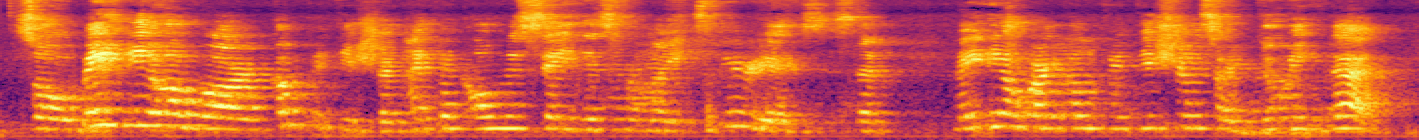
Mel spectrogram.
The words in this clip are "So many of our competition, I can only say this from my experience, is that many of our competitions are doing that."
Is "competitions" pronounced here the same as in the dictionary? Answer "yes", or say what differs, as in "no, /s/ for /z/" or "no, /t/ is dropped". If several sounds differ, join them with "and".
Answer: no, /s/ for /z/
